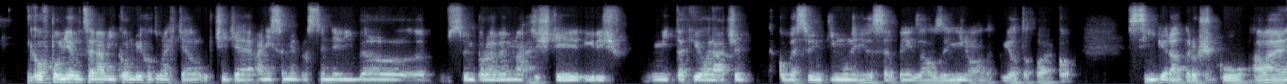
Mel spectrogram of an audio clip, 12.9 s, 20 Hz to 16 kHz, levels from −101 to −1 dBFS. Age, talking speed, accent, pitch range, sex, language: 20-39, 180 wpm, native, 110-120 Hz, male, Czech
